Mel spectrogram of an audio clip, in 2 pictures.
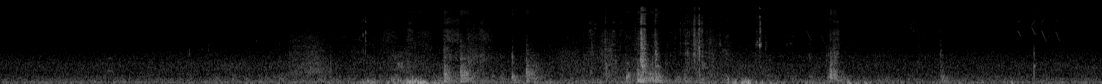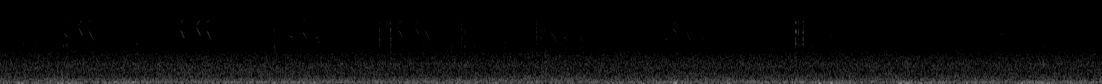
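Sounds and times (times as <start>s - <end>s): small birds chirping: 7.6s - 21.8s.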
